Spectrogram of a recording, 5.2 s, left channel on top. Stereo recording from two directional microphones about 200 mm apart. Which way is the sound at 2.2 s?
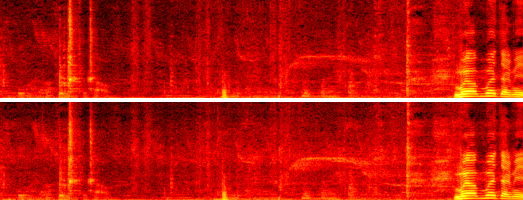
10° left (ahead or behind).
